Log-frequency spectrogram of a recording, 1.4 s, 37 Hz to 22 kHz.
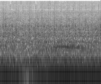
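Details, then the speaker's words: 1941 Studebaker Commander, restored 225ci straight six, rebuilt single downdraft carburetor, new coil, six-volt system, in neutral just after start: low, soft, even hum, no ticks or knocks, barely audible like an old sewing machine; normal idle. "Could barely hear it. Like an old sewing machine."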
